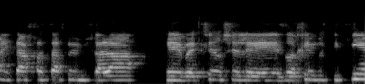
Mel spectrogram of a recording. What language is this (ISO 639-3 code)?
heb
